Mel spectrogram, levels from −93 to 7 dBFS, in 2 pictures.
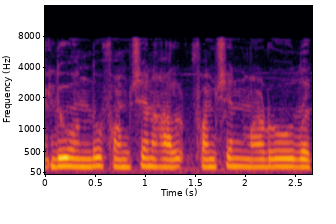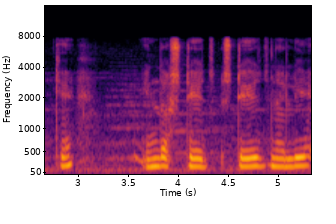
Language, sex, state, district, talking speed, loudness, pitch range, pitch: Kannada, male, Karnataka, Raichur, 110 wpm, -17 LUFS, 165-185 Hz, 175 Hz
